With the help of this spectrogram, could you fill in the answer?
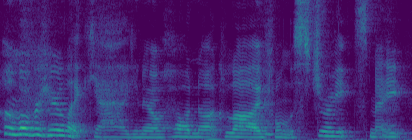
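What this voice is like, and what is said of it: Unidentifiable put-on accent. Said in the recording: “What is that accent? I don't even know.”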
